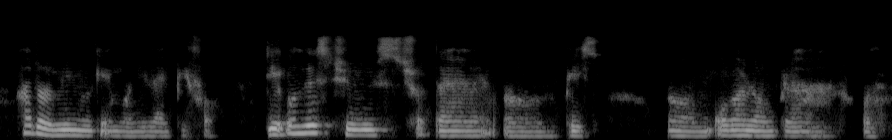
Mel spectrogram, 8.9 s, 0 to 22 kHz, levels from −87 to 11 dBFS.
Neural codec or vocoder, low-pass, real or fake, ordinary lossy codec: codec, 16 kHz, 2 kbps, FreqCodec, smaller model; none; fake; none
